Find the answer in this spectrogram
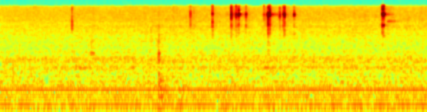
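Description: A few small, light metallic clicks as a needle and thread are worked around a metal bolo clip being sewn onto a moose-hide backing, bunched together a little after the middle with one more near the end, over a faint steady low hum.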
